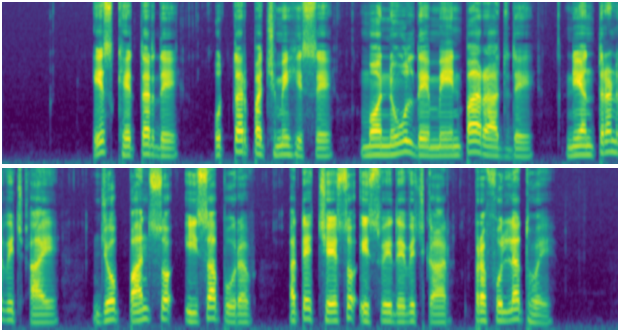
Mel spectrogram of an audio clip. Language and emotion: Punjabi, neutral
